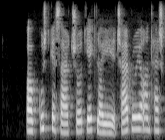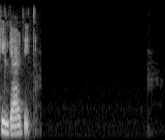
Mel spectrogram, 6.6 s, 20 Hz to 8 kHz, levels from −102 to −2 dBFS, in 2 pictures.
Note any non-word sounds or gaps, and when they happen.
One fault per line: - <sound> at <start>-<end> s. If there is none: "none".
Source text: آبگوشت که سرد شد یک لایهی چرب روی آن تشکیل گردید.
none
